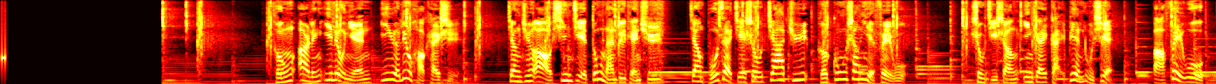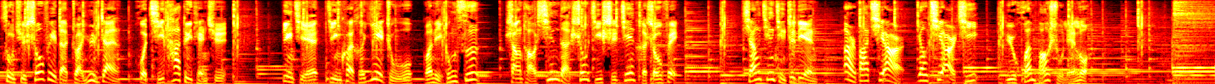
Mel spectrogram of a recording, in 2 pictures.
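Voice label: radio Mandarin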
